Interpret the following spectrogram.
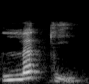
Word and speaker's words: lucky: Até essa palavra, olha só, essa palavra lucky, que termina com Y, ela tem que ser muito bem pronunciada com a letra I. Por quê? Porque existe a palavra luck, que termina L-U-C-K, né?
